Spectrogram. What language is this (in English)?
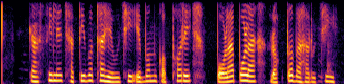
Odia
